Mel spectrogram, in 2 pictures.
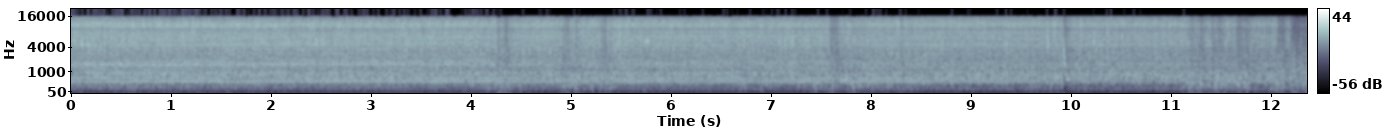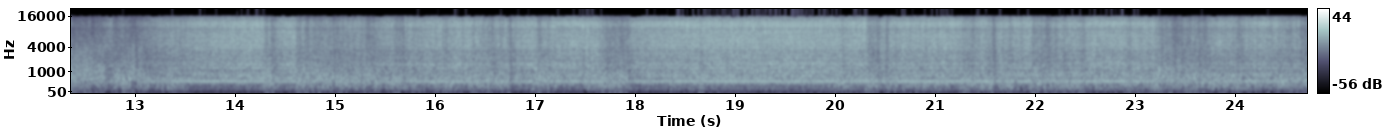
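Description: A tractor engine drones steadily close by.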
